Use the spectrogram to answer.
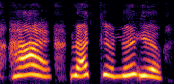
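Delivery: slow, high mock-polite greeting; mimicking Robin. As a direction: stretch it out, high and sweet. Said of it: "she's like".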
